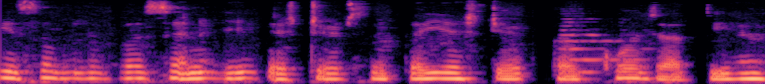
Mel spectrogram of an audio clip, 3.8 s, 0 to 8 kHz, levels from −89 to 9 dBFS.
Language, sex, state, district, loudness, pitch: Hindi, female, Bihar, Muzaffarpur, -16 LUFS, 200 Hz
